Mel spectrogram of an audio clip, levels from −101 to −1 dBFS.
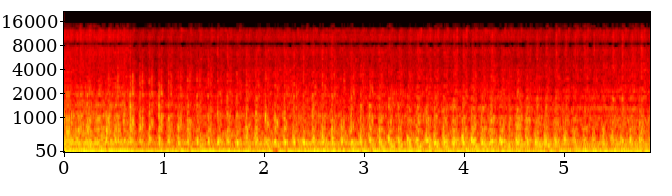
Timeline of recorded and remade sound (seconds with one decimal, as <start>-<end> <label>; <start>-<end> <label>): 0.0-1.4 recorded; 1.4-3.7 remade; 3.7-5.9 recorded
